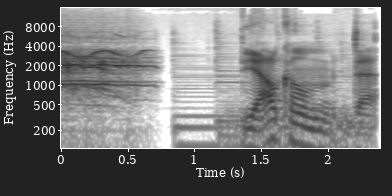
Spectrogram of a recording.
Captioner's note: spectators cheering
